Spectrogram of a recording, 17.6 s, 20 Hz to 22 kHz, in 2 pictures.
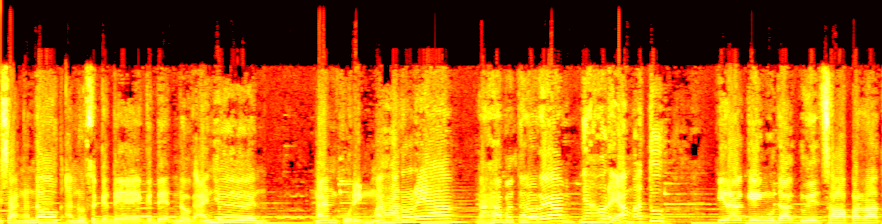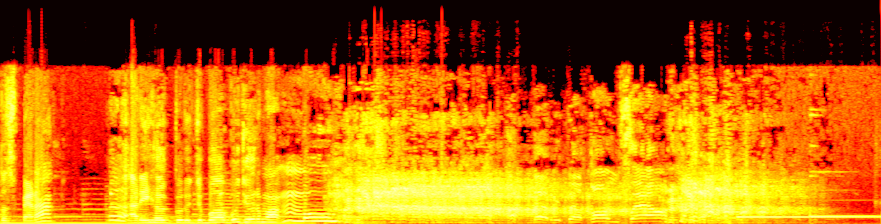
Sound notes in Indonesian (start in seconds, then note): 12.1 tertawa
